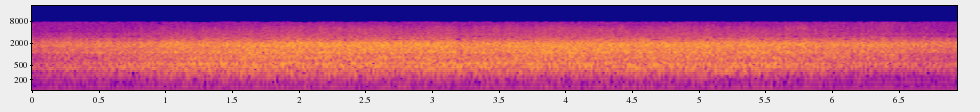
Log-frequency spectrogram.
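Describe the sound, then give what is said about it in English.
A train engine runs steadily in the heat with a continuous, dense rumble and hum, holding at an even, fairly loud level throughout with no voices. “That train, this heat.”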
